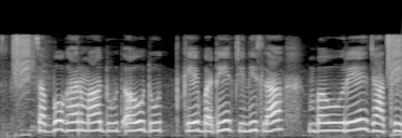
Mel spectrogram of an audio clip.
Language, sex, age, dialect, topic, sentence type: Chhattisgarhi, female, 18-24, Western/Budati/Khatahi, agriculture, statement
